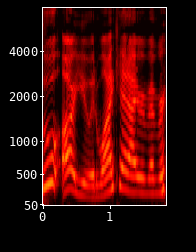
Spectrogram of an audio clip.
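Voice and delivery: plain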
